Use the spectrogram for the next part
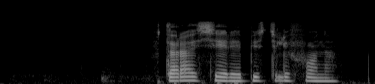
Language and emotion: Russian, neutral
